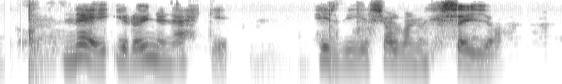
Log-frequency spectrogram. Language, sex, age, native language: Icelandic, male, 13, Icelandic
